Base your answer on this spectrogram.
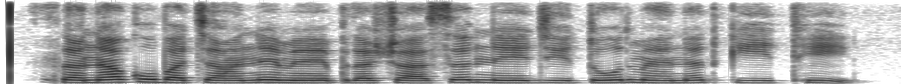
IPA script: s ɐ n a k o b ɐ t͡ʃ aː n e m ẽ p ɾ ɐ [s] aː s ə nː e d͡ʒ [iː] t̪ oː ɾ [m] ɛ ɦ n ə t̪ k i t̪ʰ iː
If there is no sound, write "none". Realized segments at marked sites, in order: ʃ, iː, m

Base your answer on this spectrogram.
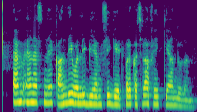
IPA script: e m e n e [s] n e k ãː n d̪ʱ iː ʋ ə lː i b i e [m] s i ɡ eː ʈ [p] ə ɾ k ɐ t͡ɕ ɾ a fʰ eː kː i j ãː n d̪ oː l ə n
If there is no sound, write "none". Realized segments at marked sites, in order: s, m, p

